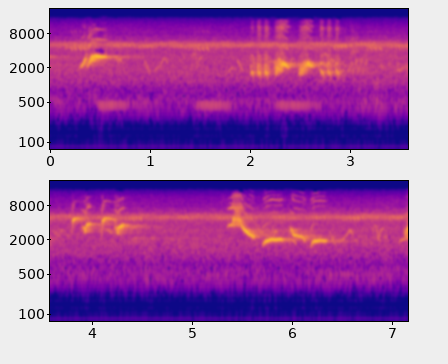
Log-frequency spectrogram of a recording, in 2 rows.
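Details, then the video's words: Male Brown Thrasher singing varied phrases about one second long with pauses between, no phrase repeated. Sharp whistled slurs, chattery clusters and rising-falling notes come in bursts every second or two. A steady high-pitched drone sits in the background. "you just heard a brown thrasher singing for 40 seconds and in that time the bird never repeated itself"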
